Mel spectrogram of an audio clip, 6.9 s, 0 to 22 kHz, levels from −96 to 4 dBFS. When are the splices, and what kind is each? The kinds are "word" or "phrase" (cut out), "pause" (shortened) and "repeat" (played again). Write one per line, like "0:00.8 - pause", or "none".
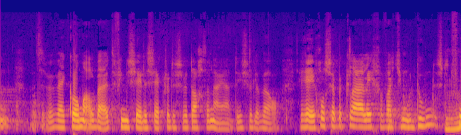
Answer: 0:04.4 - pause

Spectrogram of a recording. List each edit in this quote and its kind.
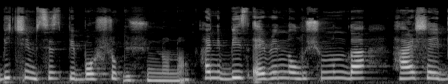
0:01.2 - word
0:02.0 - pause

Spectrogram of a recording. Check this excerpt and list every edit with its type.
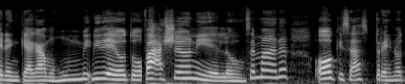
0:00.9 - word
0:01.4 - phrase
0:02.5 - phrase

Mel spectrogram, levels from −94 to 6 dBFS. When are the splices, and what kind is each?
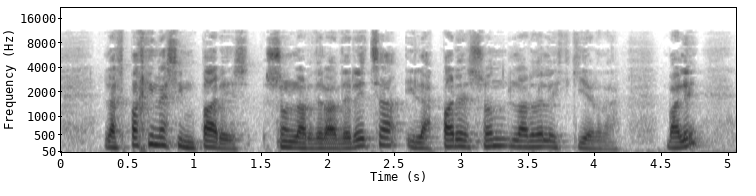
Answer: none

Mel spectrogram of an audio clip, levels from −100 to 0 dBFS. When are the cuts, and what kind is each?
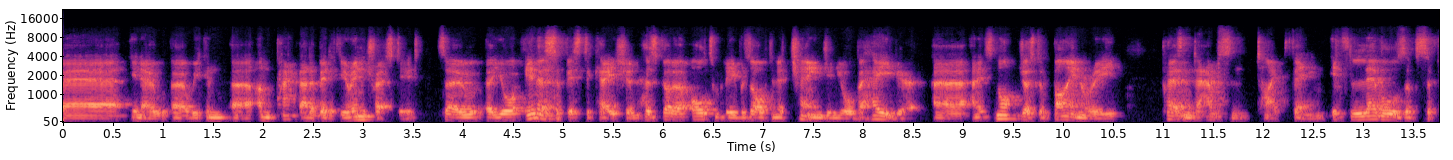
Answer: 0:03.6 - pause

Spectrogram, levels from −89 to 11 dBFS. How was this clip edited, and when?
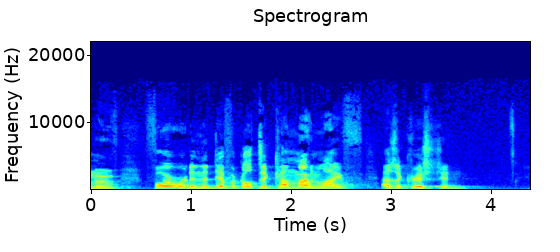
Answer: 0:01.7 - word
0:02.2 - word

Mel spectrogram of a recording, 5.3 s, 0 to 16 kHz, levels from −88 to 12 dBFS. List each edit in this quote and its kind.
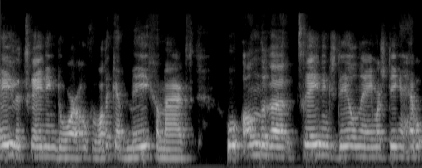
none

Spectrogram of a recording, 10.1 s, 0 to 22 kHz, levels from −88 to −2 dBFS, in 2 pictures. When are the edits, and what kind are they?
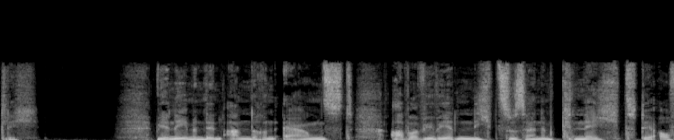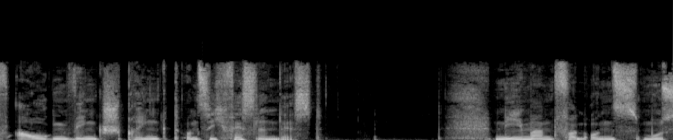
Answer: none

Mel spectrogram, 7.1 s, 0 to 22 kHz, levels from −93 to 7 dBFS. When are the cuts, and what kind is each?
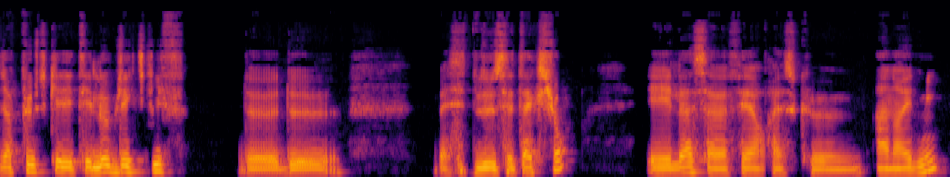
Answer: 0:05.7 - word

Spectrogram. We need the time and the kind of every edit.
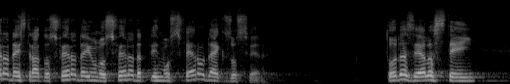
none

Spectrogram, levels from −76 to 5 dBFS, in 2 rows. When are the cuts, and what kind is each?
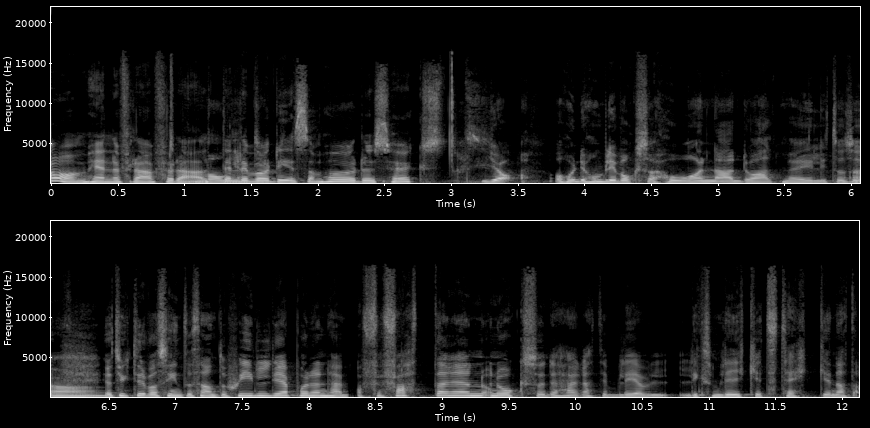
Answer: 0:08.3 - phrase
0:09.4 - word

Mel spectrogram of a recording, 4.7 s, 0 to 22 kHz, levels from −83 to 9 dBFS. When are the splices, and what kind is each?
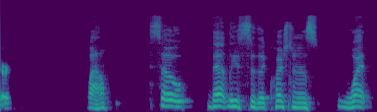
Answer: none

